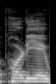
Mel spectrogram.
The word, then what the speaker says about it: Poitier: Yeah, Pamela Poitier will be here to present his film called Sidney. And it's all about the life and the career of Sidney Poitier.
